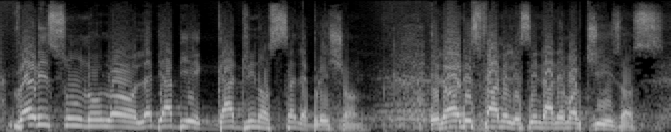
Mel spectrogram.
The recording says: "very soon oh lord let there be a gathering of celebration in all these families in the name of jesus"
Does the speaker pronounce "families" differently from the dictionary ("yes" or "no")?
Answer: yes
